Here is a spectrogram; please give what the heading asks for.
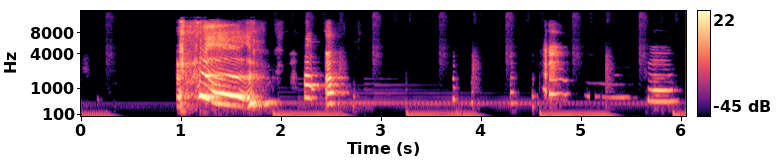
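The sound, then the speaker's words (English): A person forcing a fake cough in one short, voiced burst, followed by a few brief vocal sounds. “I can't fake cough properly.”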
